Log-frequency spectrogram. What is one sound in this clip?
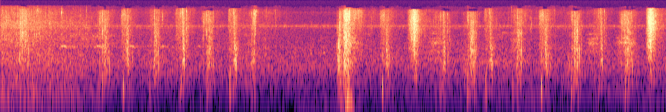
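Footsteps crunch on dry ground at a steady walking pace.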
